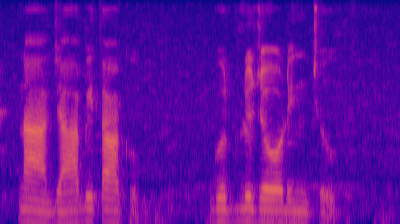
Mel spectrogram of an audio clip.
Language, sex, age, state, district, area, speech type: Telugu, male, 18-30, Andhra Pradesh, Srikakulam, urban, read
